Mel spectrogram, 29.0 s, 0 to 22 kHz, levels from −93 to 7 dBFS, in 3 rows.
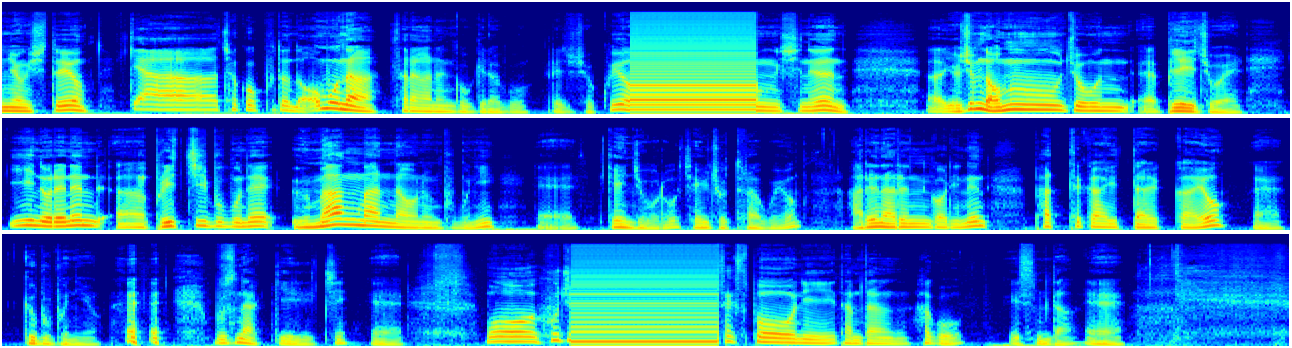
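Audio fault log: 4.71–5.66 s and 23.58–24.68 s, system hang loop: the output freezes into a steady 172 Hz buzz. A 5.8 ms fragment repeats exactly, which fits a 256-sample ring buffer cycling while the system hung, so each event replaces about a second of audio.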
